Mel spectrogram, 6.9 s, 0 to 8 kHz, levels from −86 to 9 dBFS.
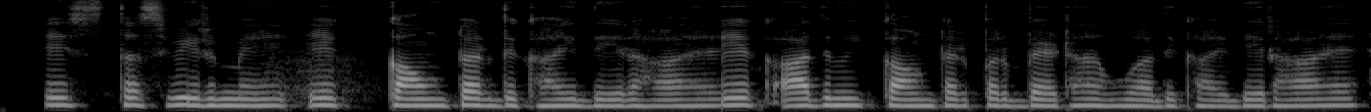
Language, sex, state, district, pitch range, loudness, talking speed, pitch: Hindi, female, Uttar Pradesh, Budaun, 170-185 Hz, -36 LUFS, 165 wpm, 175 Hz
